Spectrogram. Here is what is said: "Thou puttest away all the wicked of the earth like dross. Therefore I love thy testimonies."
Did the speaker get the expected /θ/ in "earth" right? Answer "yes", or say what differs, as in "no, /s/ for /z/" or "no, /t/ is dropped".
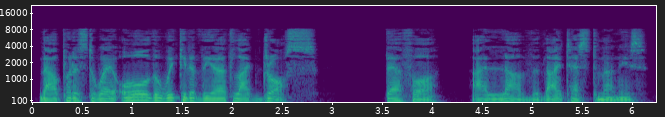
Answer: yes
